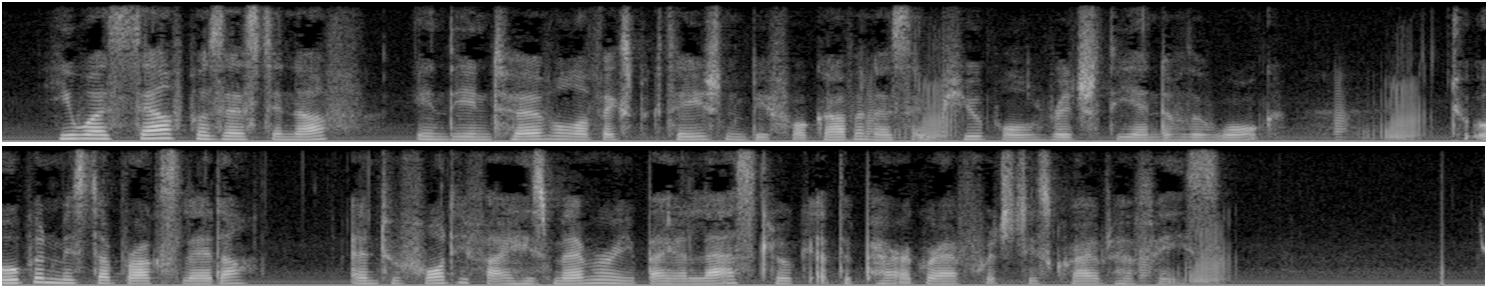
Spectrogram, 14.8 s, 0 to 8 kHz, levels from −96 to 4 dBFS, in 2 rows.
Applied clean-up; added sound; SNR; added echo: none; Fart; 12 dB; none.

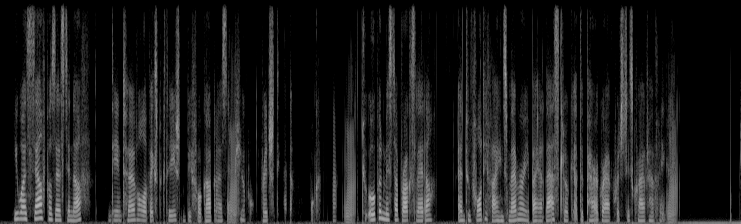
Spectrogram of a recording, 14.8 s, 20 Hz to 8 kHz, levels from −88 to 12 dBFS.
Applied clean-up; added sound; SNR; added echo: neural diffusion model UNIVERSE++.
